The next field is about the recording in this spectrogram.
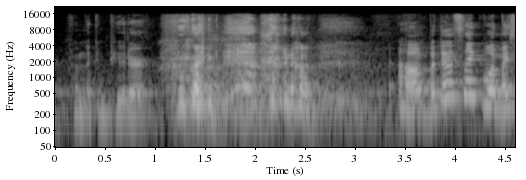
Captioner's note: laughs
